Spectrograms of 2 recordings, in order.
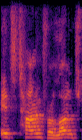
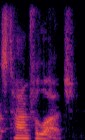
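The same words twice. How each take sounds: First: It is said in a commanding voice. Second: It is said in a calm voice.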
